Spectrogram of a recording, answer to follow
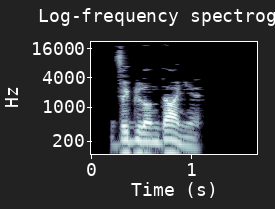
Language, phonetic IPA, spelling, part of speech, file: Polish, [ˌvɨɡlɔ̃nˈdãɲɛ], wyglądanie, noun, Pl-wyglądanie.ogg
